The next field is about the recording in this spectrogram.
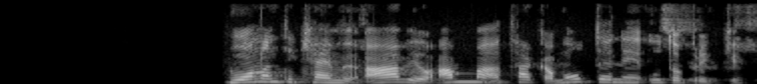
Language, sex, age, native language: Icelandic, female, 40-49, Icelandic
